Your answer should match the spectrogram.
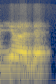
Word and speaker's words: Yod: It's not the same as Yod. – Yeah, Yod. It, Yod's a Yod's just a modern Hebrew pronunciation.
